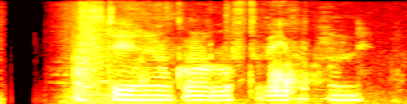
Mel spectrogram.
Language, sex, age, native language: Icelandic, other, 60-69, Icelandic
